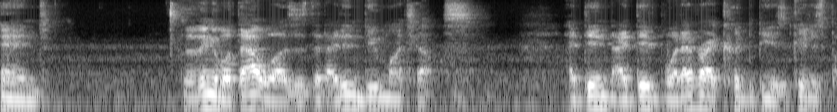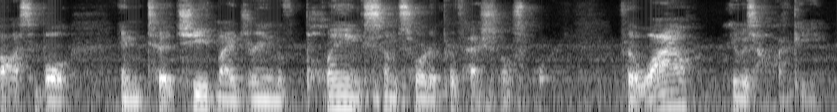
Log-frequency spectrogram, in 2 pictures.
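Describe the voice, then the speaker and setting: A man speaks with an Upper Midwest accent in a fairly low pitch and fairly even intonation. His pace is fairly quick, broken by long, frequent pauses. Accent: Upper Midwest American. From Minnesota, US Upper Midwest. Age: 20s. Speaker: mindset and body transformation coach. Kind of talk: personal story monologue. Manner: casual, talkative.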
